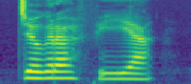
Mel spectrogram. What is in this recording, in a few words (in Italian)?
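"geografia", lingua sarda, female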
